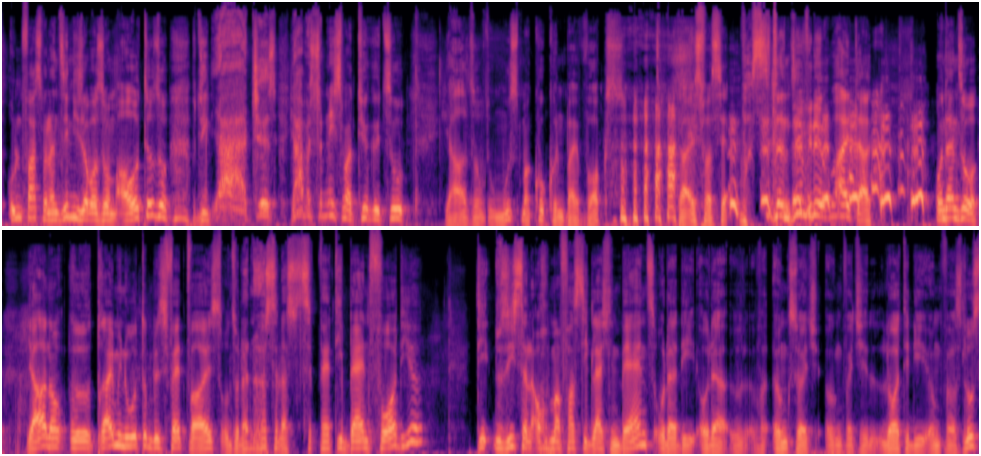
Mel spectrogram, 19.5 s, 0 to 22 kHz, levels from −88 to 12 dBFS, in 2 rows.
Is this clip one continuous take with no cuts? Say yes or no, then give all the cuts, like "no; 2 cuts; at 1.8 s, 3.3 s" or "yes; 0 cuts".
no; 3 cuts; at 2.1 s, 4.8 s, 13.1 s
